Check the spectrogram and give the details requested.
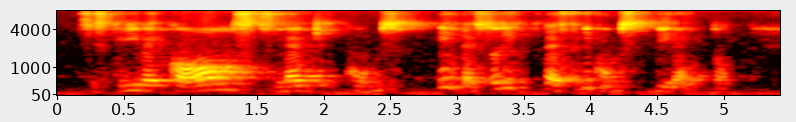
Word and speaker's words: Coombs: Si scrive Coombs, si legge Coombs, il test di Coombs diretto.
